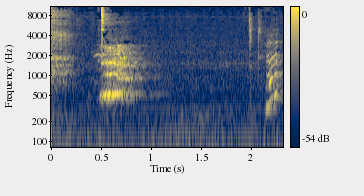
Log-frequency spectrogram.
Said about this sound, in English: It's the dog man. It's the dog man, not my dog, different dog.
